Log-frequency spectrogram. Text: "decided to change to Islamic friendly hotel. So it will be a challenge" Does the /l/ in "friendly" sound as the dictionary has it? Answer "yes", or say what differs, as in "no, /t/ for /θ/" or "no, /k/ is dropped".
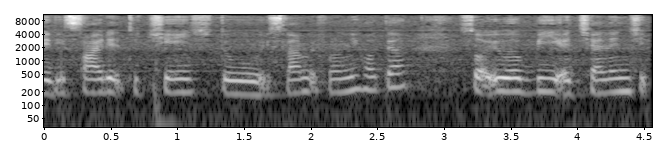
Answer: no, /l/ is dropped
